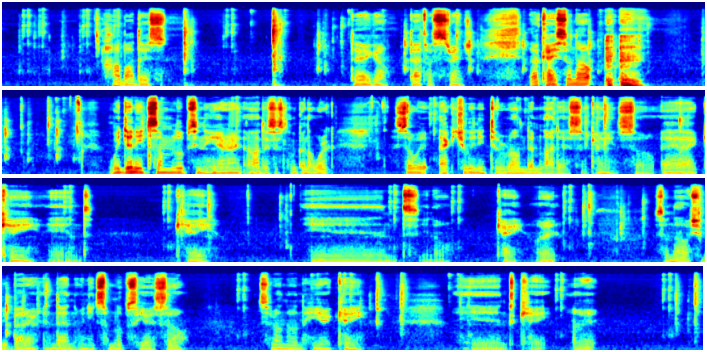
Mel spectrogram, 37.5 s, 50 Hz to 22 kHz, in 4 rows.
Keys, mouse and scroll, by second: 1.1 click, 2.4 k, 3.7 j, 4.2 middle click, 4.4 Tab, 5.3 middle drag, 6.2 shift+middle click, 6.9 middle click, 7.8 shift+middle click, 8.4 Tab, 9.4 middle click, 10.1 shift+middle click, 11.2 ctrl+r, 12.9 Tab, 14.2 k, 18.4 k, 22.4 k, 27.2 Tab, 28.1 shift+middle click, 30.2 k, 34.2 k.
